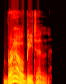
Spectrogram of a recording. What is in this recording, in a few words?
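"browbeaten", British English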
